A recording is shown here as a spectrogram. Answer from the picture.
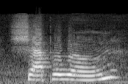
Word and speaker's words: chaperone: All right, that CH has the SH sound. An example would be Chevrolet. Let me see. Let me go back here. Chaperone, Chicago, chapeau, shanty.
